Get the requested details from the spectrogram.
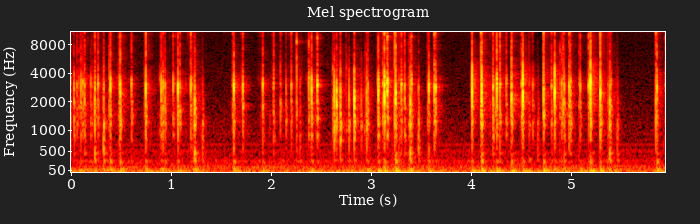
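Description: A custom mechanical keyboard with an aluminium case and red and grey ABS keycaps is typed on steadily with the fingertips of both hands. Quick, bright clacks come in bursts separated by short pauses, each with a sharp attack and almost no ring. The overall sound is crisp and dry with very little low end.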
